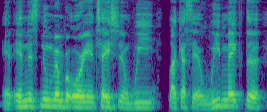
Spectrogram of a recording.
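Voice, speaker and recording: A man with a fairly high voice is running a meeting from the stage. He introduces new members and announces the orientation in an upbeat tone, laughing easily along the way. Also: brisk, a little mellow. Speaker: event host.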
